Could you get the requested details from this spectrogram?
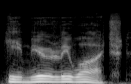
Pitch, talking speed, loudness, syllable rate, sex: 115 Hz, 135 wpm, -14 LUFS, 5.7 syllables/s, male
